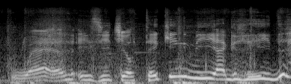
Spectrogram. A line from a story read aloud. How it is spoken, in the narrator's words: she said playfully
